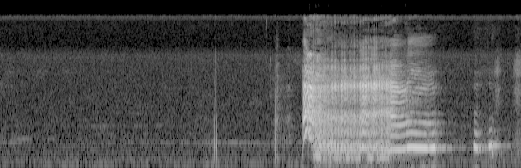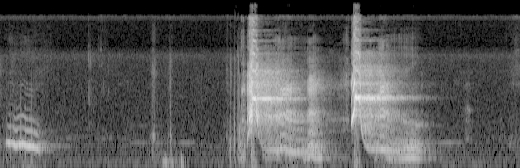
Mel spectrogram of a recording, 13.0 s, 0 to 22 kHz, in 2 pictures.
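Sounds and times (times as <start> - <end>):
dog whining: 3.7 - 7.2, 9.5 - 12.0
harsh dog barks: 9.5 - 11.9.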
